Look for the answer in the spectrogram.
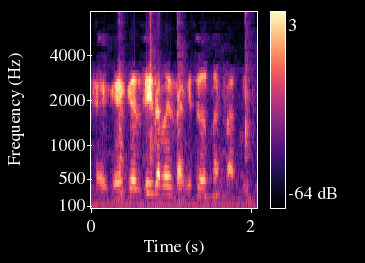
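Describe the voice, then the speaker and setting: A man's voice: mid-range voice, very fast. An older man giving opinions as a caller on local radio, emphatic and repetitive, seeking agreement. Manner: emphatic, repeats himself, seeks agreement. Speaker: guest caller. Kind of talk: opinionated conversational radio commentary. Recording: dull telephone line with faint noise.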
